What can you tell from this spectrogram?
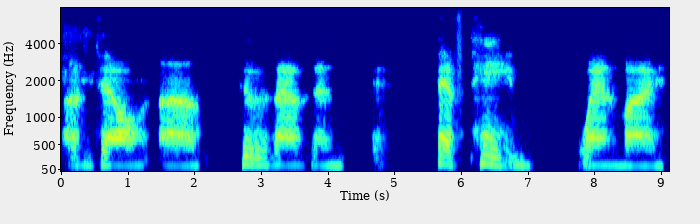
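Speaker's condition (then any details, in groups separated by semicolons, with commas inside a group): ALS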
